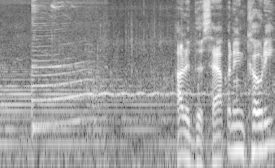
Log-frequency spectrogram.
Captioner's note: gentle music; car engine revving steadily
